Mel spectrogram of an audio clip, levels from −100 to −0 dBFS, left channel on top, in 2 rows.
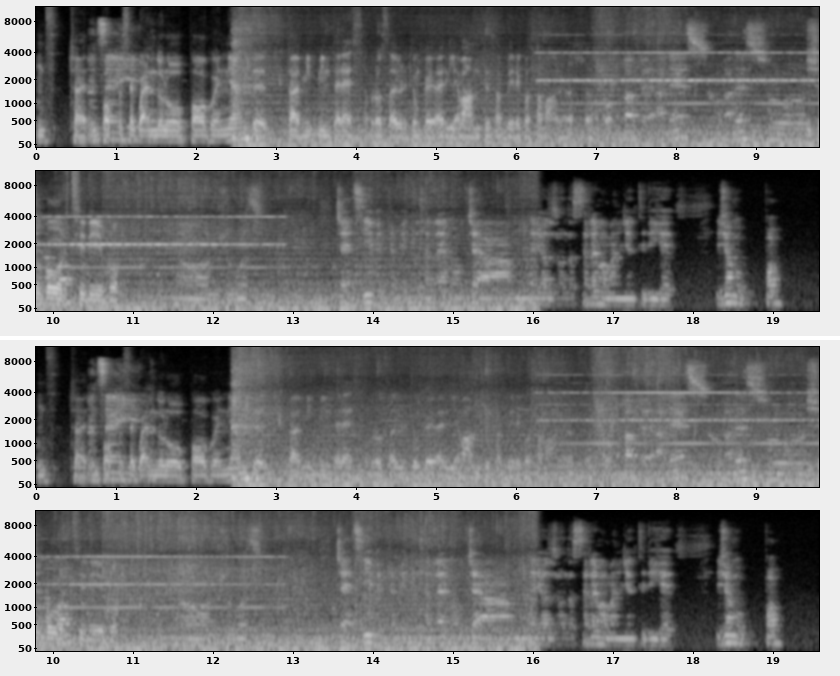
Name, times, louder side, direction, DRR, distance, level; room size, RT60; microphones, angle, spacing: voice 1, 0.0-2.9 3.1-7.2 9.6-10.9, left 4 dB, 70° left, 0.5 m, -32 dB
voice 2, 0.6-1.5 2.4-2.9 7.3-10.5 11.5-12.9 13.3-19.1, equal, 5° right, 1.2 m, -36 dB
sound 1, 2.4-16.1, right 2 dB, 30° right, 0.5 m, -35 dB
sound 2, 6.2-12.9, left 3 dB, 25° left, 1.6 m, -35 dB
4.4 x 2.0 x 2.4 m
head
